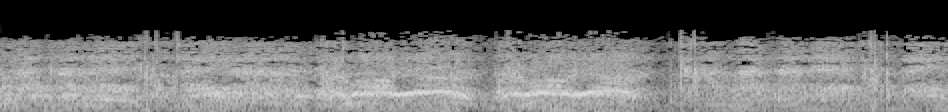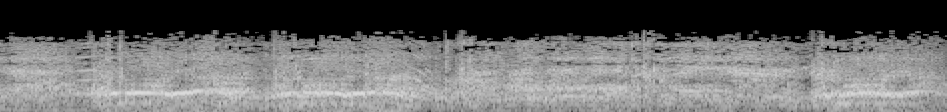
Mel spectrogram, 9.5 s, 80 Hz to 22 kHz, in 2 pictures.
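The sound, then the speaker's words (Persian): A large crowd of citizens from Ahvaz and other cities of Khuzestan province chants slogans in unison in front of the provincial governorate building over water and power cuts, loud and continuous, with rhythmic rising shouts repeating every couple of seconds over a dense roar of many voices. “در پی قطع آب و برق در برخی نقاط استان خوزستان، هفته گذشته دست کم برای 4 بار گروهی از شهروندان اهواز و دیگر شهرهای استان خوزستان در مقابل ساختمان استانداری تجمع کردند.”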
